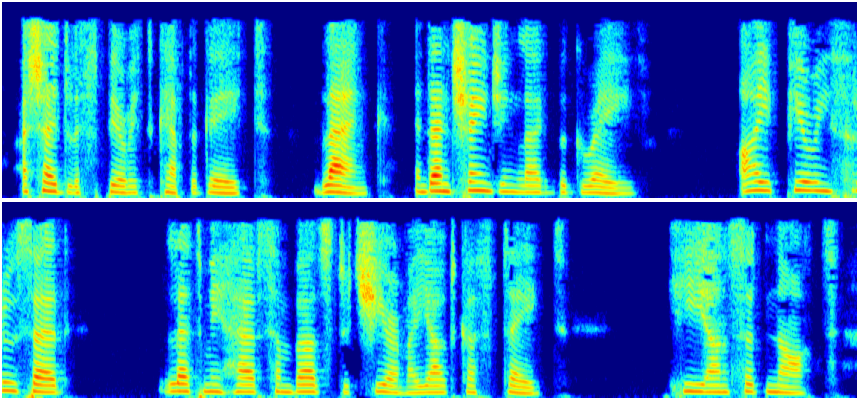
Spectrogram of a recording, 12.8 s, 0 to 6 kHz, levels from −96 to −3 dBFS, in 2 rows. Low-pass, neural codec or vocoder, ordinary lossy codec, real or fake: 5.4 kHz; codec, 16 kHz, 0.8 kbps, ZipCodec; MP3, 32 kbps; fake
